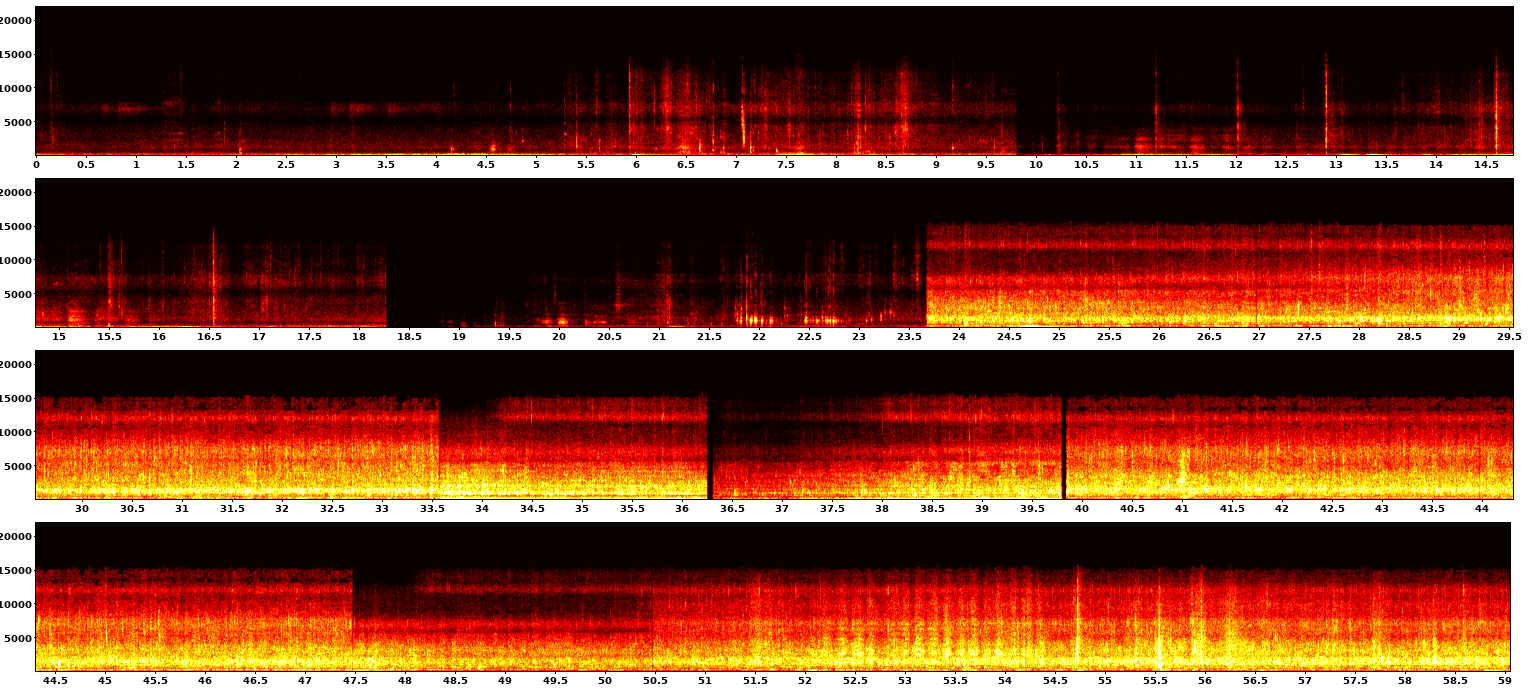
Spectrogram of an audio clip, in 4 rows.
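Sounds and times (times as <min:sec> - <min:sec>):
stream babbling over stones: 0:23.7 - 0:59.0
thump: 0:24.6 - 0:25.0.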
